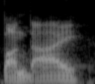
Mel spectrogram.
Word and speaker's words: Bondi: Apparently that's how they pronounce it. I finally heard somebody say it. Bondi. Go Aussies.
